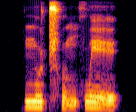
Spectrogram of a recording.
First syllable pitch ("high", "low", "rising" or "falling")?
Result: rising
